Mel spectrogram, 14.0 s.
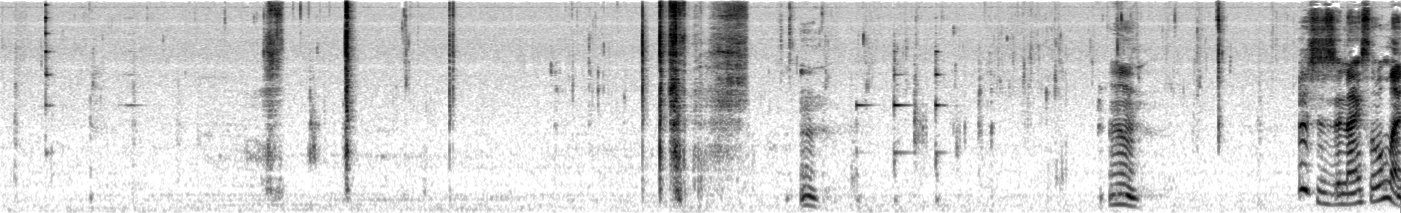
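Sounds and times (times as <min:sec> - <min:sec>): person chewing noodles: 0:05.4 - 0:08.4, 0:09.0 - 0:13.0.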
